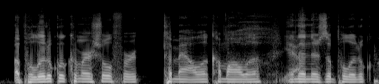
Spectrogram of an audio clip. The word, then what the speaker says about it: Kamala: Comma, like the little dash thing.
